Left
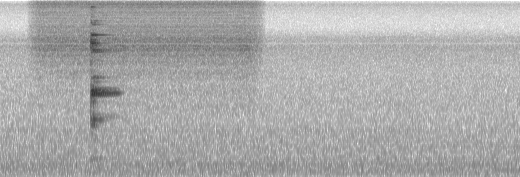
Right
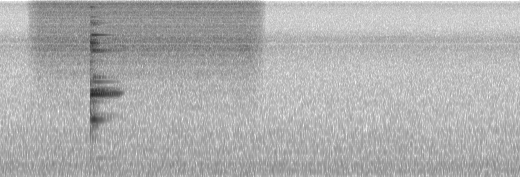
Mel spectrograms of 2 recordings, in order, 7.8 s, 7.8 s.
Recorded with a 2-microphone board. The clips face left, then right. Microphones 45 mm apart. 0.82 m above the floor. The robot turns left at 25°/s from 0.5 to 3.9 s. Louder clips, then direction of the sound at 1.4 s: Right 3 dB; 75° right (ahead or behind).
